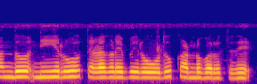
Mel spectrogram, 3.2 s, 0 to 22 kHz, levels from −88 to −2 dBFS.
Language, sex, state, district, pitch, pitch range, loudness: Kannada, female, Karnataka, Bidar, 240 Hz, 230-255 Hz, -14 LUFS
